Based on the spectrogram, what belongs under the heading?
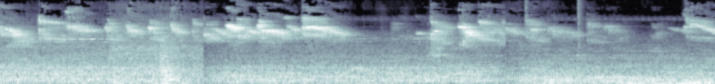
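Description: Small birds chirping: many short, falling chirps overlapping, busiest in the first five seconds and thinning out after, over faint steady background noise.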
